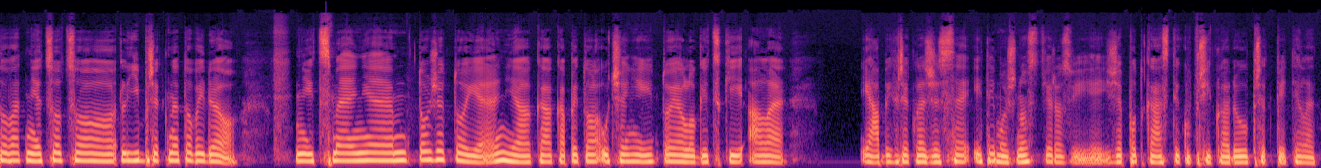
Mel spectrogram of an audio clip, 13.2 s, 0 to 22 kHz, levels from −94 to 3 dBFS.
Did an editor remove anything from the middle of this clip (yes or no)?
yes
